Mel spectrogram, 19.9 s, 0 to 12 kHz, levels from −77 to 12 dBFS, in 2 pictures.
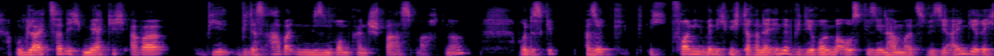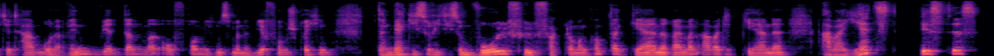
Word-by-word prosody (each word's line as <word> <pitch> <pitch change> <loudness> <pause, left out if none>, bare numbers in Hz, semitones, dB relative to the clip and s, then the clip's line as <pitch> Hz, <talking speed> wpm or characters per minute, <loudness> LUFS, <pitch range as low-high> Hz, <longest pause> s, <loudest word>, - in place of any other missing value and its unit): Und 125 - 0
gleichzeitig 140 +5 +4
merke 135 +5 +3
ich 145 - -6
aber, 140 +1 +3 0.3
wie 135 -2 -7
wie 120 +2 -10
das 130 0 -1
Arbeiten 145 -1 -3
in 125 - -3
diesem 120 -1 0
Raum 115 0 -2
keinen 110 -2 -6
Spaß - - -3
macht, - - -16
ne? 200 - -7 0.5
Und 135 -1 0
es 130 - 0
gibt 180 -1 -9 0.2
also 135 +2 +1
k - - -18 0.2
ich - - -10
vor 150 - +4
allen 150 - +3
Dingen, 145 -4 -2
wenn 140 - +4
ich 135 0 -5
mich 145 -7 -1
daran 125 -1 +1
erinnere, 135 +6 +2
wie 135 - -7
die 130 - +1
Räume 125 +1 +4
ausgesehen 130 -1 0
haben, 120 0 +2
als - - -4
wir 105 - -5
sie 110 +3 -2
eingerichtet 135 -1 -1
haben, 115 0 -3
oder 105 -2 -3
wenn 135 +4 -3
wir 145 - 0
dann 140 +1 -3
mal - - -3
aufräumen 145 -1 -5
ich 125 -1 -10
muss 115 -1 -2
immer - - -1
in 100 - -2
der 100 0 -8
Wir-Form 125 0 -2
sprechen 125 0 -3 0.4
dann 105 +2 -2
merke 125 +2 +1
ich 120 - +3
so 130 - 0
richtig 120 -1 -2
so 120 - +2
'n 110 -3 -1
Wohlfühlfaktor. 115 -6 +4
Man 125 - -2
kommt 160 +2 -5
da 155 - +3
gerne 120 -2 +2
rein, 110 +1 +2
man 145 +2 0
arbeitet 130 -1 -3
gerne, 110 +2 0 0.3
aber 105 -3 -1
jetzt 200 - +2 0.2
ist 160 +2 +4
es 180 0 +2
130 Hz, 220 wpm, -23 LUFS, 120-140 Hz, 0.5 s, gleichzeitig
